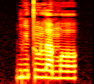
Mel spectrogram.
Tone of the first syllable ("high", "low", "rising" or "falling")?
high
